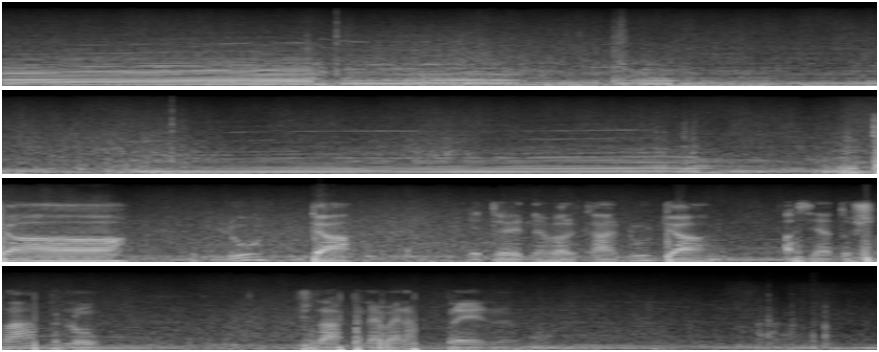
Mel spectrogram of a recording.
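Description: A car engine roars and revs as it speeds along.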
